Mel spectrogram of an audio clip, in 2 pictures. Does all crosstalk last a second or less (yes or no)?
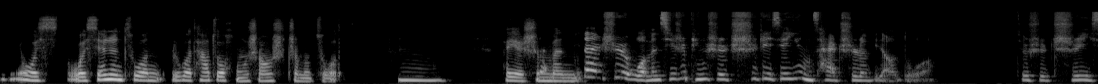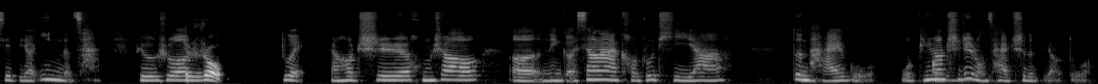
yes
